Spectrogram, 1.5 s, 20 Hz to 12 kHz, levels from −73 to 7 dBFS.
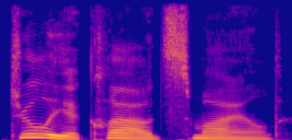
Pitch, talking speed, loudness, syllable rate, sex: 210 Hz, 125 wpm, -16 LUFS, 3.7 syllables/s, female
